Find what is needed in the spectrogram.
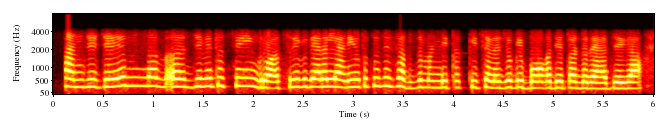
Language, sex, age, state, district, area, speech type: Punjabi, female, 18-30, Punjab, Firozpur, rural, conversation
